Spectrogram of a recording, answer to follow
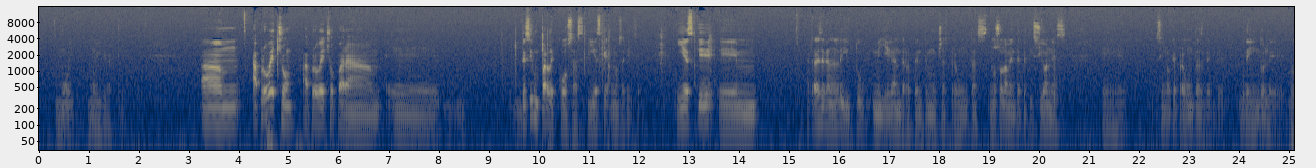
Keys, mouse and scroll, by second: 2.3 right click, 3.4 click, 6.6 shift+right click, 10.4 shift+e, 11.2 Escape, 11.7 ctrl+z, 13.1 shift+right click, 13.7 shift+e, 17.2 click, 18.9 right click, 19.9 click, 21.0-23.2 drag, 24.0-25.1 drag.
